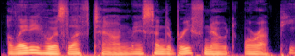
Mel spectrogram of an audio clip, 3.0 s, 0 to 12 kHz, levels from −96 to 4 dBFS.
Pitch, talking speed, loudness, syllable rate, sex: 100 Hz, 285 wpm, -16 LUFS, 5.5 syllables/s, male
